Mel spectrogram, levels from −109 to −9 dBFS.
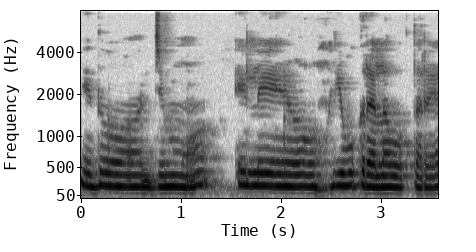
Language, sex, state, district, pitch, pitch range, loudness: Kannada, female, Karnataka, Chamarajanagar, 190 Hz, 185-200 Hz, -13 LUFS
